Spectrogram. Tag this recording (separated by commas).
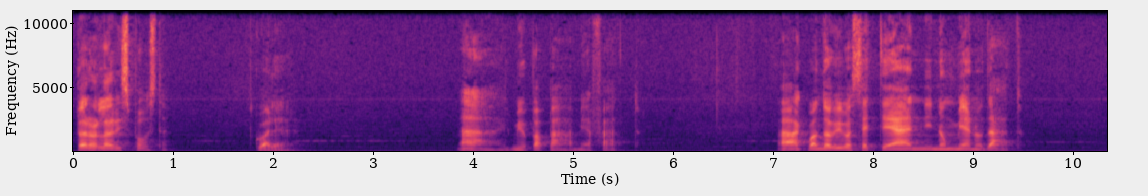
Speech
